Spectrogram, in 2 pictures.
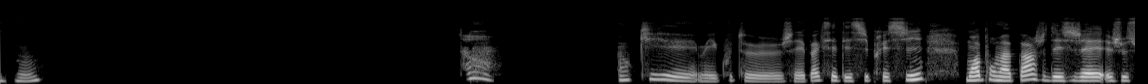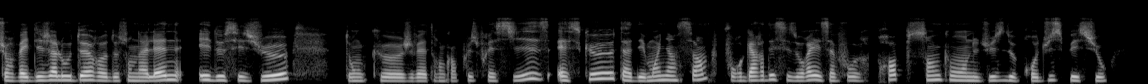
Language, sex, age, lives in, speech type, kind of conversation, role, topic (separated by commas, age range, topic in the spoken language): French, female, 25-29, France, read, expert-assistant, asker, Quelles astuces pour vivre avec un chien ou un chat d’une race fragile sans multiplier les visites chez le vétérinaire ?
